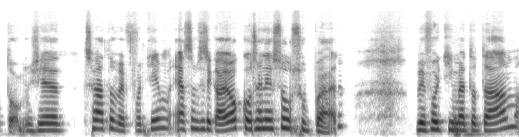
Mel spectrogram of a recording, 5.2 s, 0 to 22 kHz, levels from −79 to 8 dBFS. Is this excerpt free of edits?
yes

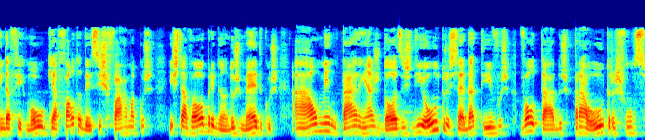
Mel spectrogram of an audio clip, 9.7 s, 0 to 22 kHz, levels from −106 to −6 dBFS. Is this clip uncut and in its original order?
no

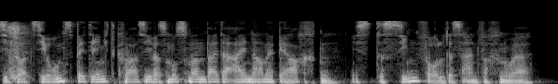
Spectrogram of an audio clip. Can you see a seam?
no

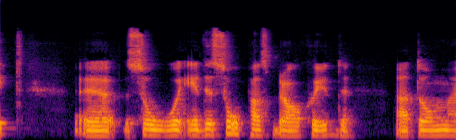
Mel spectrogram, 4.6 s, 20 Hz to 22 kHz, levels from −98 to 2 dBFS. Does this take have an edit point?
no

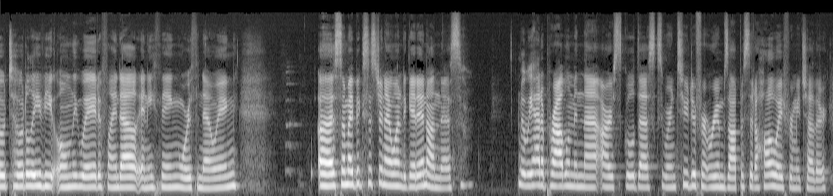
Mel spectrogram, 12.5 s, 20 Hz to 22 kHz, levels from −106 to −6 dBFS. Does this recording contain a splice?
no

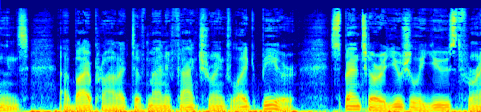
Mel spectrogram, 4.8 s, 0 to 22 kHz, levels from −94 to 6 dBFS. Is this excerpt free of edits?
no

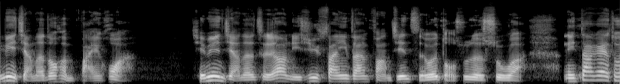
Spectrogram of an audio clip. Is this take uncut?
yes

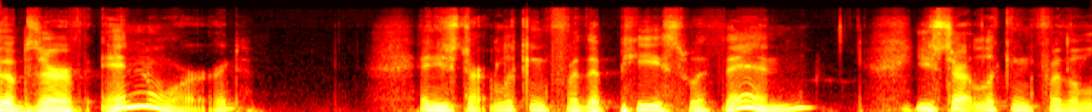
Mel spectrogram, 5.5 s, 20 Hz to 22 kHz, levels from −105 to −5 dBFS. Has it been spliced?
no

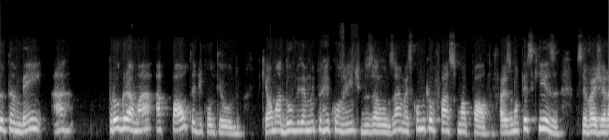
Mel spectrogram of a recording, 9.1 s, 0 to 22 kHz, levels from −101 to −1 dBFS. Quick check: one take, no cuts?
yes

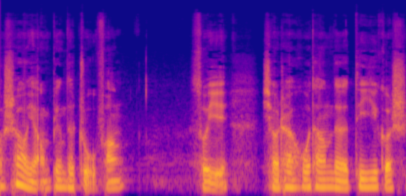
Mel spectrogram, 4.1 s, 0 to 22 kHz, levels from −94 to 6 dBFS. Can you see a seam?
no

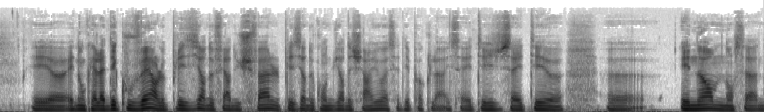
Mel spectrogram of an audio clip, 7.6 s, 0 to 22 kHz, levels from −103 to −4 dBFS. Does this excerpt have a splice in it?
no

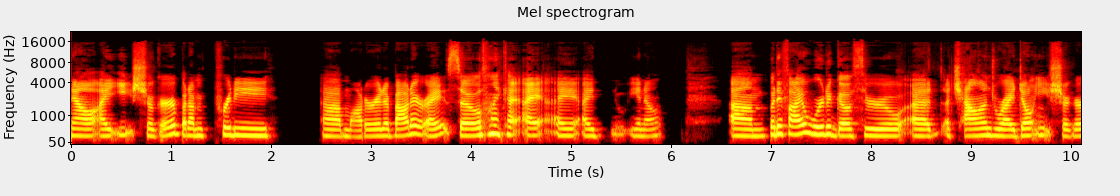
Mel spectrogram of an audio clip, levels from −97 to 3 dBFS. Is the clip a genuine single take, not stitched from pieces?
yes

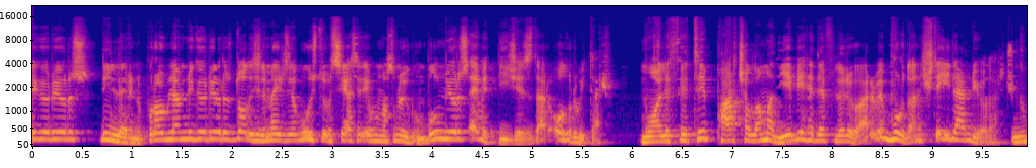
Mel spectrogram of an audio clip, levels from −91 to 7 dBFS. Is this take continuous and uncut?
yes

